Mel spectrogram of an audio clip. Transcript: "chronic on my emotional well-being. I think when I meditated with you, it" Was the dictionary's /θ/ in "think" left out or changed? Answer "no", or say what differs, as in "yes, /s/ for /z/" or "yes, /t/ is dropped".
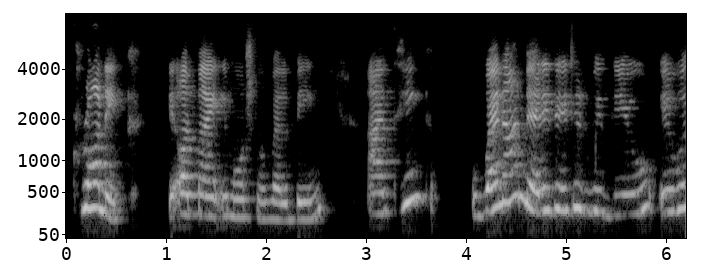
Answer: yes, /t/ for /θ/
